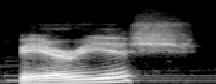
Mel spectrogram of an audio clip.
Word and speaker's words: Bearish: Okay, you said it's pronounced Bearish? Yeah.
